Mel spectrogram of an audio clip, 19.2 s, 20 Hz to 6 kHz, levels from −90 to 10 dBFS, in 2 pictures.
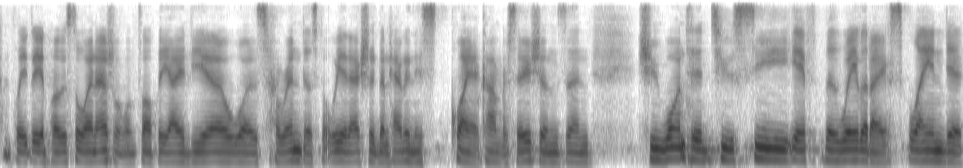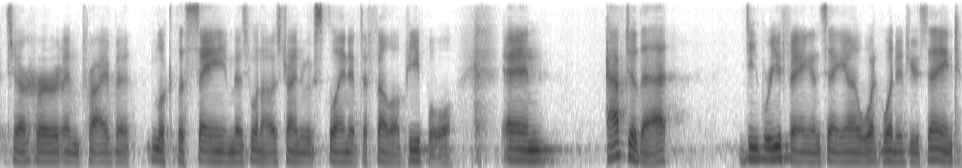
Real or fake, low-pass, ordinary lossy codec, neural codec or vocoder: fake; 5.4 kHz; AAC, 48 kbps; codec, 16 kHz, 1 kbps, FunCodec, trained on Chinese and English, 50 frames a second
